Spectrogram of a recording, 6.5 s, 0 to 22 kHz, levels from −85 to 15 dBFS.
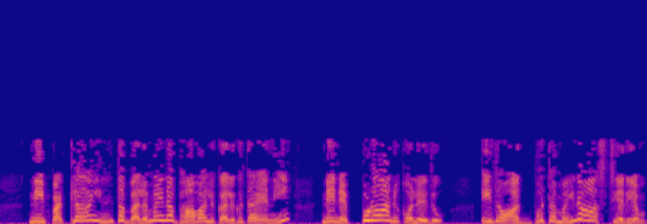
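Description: From start to finish the recording has likely passed through heavy MP3 compression. The encoder was starved of bits, which fits a low bitrate of around 32 kbps. To save bits it removed everything above 8.3 kHz and dropped quieter frequency lines, which then flicker in and out from frame to frame. The damage is plainly audible: the speech sounds dull and watery, with a swirling, metallic edge on s sounds and smeared onsets.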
